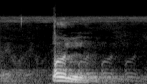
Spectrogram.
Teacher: কফের উচ্চারণটি জিহ্বার গোড়া তার বরাবর উপরে তালের সঙ্গে লাগিয়ে একটি আওয়াজ হবে, টাচ করে একটি আওয়াজ হবে কুল।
